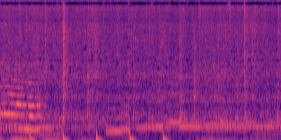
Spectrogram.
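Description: Background music with a steady beat, about two thumps a second, over a continuous sizzle of chicken frying in an enameled cast-iron Dutch oven.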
